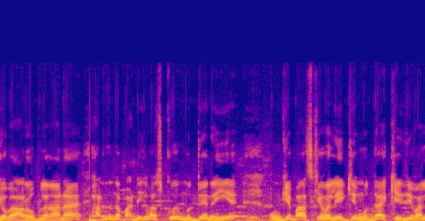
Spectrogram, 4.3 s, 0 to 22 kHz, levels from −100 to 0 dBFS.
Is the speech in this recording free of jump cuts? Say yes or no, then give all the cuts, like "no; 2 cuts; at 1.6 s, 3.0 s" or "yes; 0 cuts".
no; 1 cut; at 0.9 s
